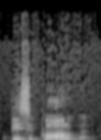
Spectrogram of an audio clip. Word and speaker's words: psicóloga: É aquela palavra cuja sílaba mais forte é a antepenúltima. Então, ó, última, penúltima, antepenúltima. Depois, psicóloga, psicóloga, psicóloga.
